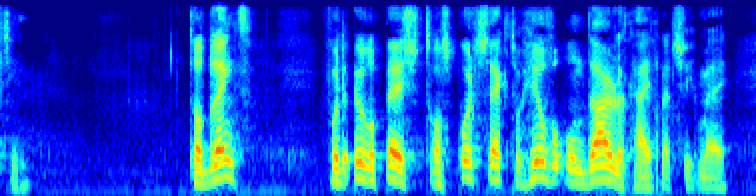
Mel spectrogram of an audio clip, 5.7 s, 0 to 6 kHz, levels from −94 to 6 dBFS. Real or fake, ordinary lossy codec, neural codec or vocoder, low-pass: fake; none; codec, 16 kHz, 2 kbps, X-Codec, WavLM features, trained on Multilingual LibriSpeech; 5.4 kHz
